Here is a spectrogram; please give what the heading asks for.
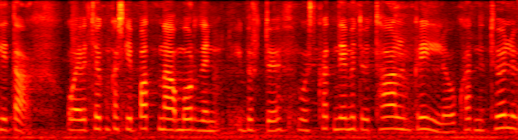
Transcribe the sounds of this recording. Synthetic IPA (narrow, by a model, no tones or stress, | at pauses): lɪt̪a̰ːx | ɔɣɛɾvɪt̪ʰœːkʏmkʰanscɪpat̪namɔɾðɪnipʏr̥t̪ʏust̪kʰvɛɾt̪nɪɛmɪnt̪ʏvɪðt̪ʰaːlʏmkɾiːlɪɔɣkʰvɛɾt̪nɪ̥t̪ʰœːlʏ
